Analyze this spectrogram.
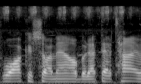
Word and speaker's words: Waukesha: popped up off the map I know it's pronounced Waukesha now but at that time I didn't know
